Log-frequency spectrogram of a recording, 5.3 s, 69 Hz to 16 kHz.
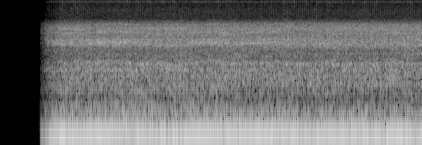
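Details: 2001 Holden VX Commodore idling in open loop: steady low idle with slight unevenness, no clear knock, no trouble codes; mild misfire-type rough idle, cause not found.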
